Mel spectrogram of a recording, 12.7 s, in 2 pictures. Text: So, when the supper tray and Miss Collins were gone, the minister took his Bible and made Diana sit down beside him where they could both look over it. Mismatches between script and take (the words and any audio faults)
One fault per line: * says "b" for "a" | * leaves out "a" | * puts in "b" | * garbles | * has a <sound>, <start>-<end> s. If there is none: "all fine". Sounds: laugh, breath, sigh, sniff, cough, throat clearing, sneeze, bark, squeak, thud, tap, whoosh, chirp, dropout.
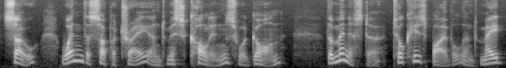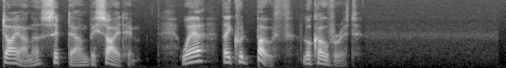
all fine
